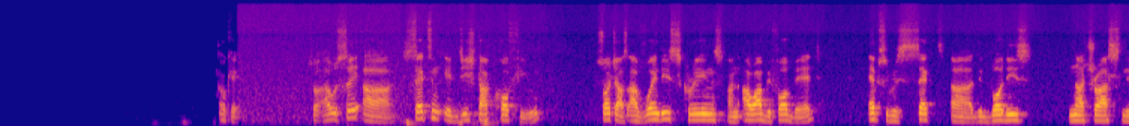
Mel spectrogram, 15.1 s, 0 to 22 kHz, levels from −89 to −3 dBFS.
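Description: Noise suppressor catching up, from 3.17 to 6.98 s: the room noise in this speech jumps by about 22 dB at around 3 s, and the suppressor's estimate of the background is still set for the quieter level. The louder noise therefore passes with little reduction at first, then sinks over about 3.8 s as the estimate adapts, ending up roughly 7 dB lower. After that, the room noise sits about 27 dB below the speech.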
